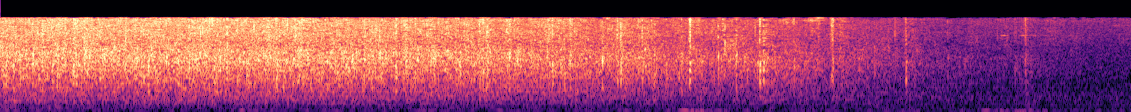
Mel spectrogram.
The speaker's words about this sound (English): If you'll clap your hands one more time as you're seated.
